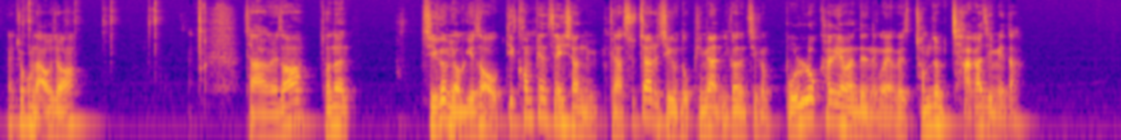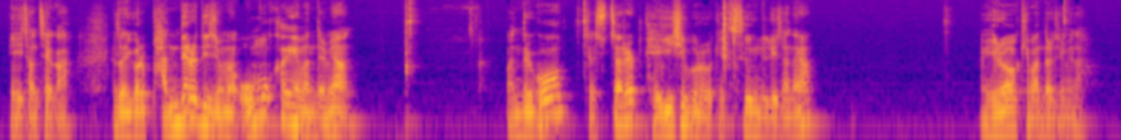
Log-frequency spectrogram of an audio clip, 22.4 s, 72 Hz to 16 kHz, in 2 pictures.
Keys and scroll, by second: 4.7 ctrl+2, 12.3 Escape, 17.7 2, 18.5 Return.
